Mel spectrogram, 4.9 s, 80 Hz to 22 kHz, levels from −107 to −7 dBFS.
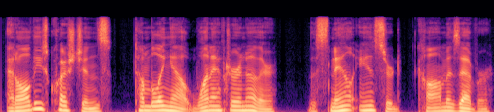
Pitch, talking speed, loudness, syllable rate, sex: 130 Hz, 180 wpm, -18 LUFS, 5.9 syllables/s, male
